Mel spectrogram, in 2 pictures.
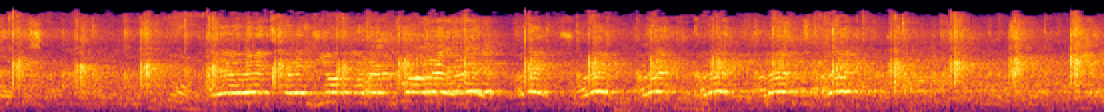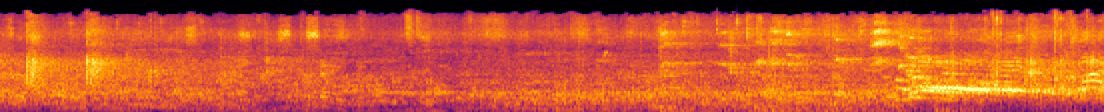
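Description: Table tennis balls click against bats and tables in a large echoing hall.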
